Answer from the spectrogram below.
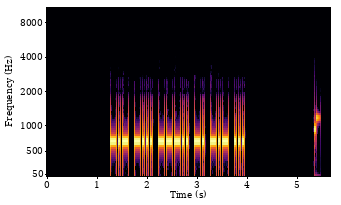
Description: Morse code, heard as a keyed tone, about 30 wpm, 700 Hz. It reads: KB8NKS
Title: USA Call Signs Repeated 3x 30wpm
